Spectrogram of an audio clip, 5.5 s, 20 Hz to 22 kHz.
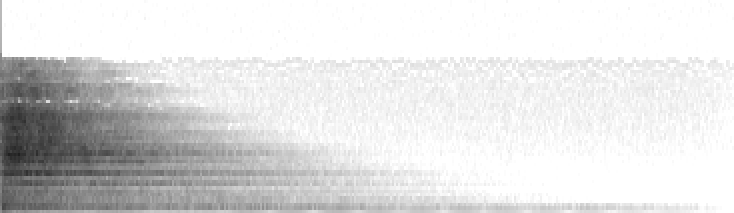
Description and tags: X-Act heavy metal drum kit. Octagon Signature F 12". Recorded in studio with a Sennheiser e835 microphone plugged into a Roland Juno-G synthesizer. Needs some 15kHz EQ increase because of the dynamic microphone's treble roll-off. Each of the Battery's cells can accept stacked multi-samples, and the kit can be played through an electronic drum kit through MIDI.
cymbal, drum, heavy, kit, metal, octagon, rockstar, splash, tama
